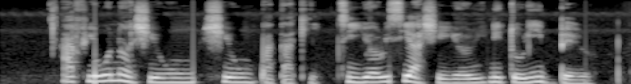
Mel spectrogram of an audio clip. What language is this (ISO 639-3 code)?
yor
